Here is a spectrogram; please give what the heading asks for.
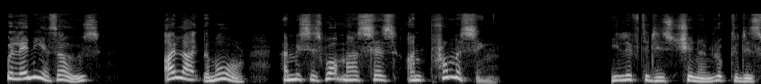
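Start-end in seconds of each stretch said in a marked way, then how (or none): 0.1-5.0 put-on higher child voice, keen and chatty; eager little boy. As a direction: play the young son, bright and eager. Young son Noel chatting eagerly.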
